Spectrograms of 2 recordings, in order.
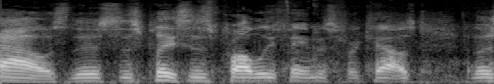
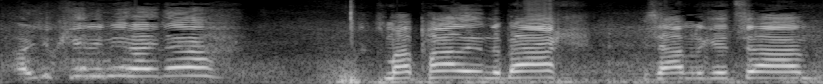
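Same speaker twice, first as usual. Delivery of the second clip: higher and louder, breathless delight; real thrill; 11 semitones higher, 3 dB louder than usual. Real, not acted. Paraglider showing viewers the mountains, giddy and loud. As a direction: gush like you can't believe the view.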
